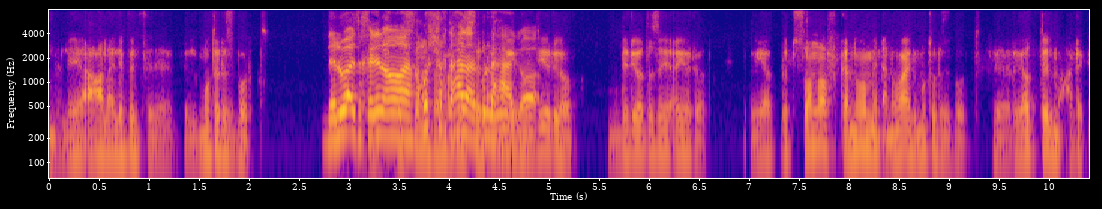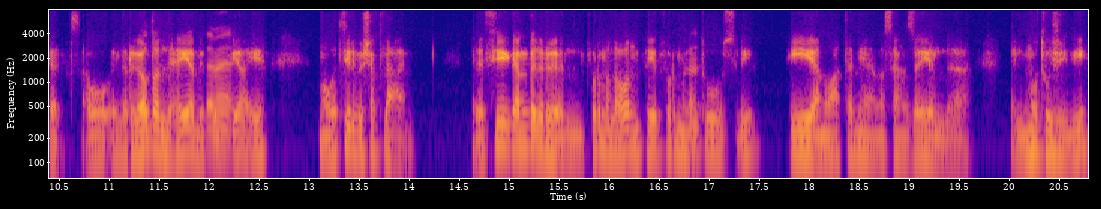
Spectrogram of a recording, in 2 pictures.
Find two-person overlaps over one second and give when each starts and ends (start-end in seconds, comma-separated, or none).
3.2-4.9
